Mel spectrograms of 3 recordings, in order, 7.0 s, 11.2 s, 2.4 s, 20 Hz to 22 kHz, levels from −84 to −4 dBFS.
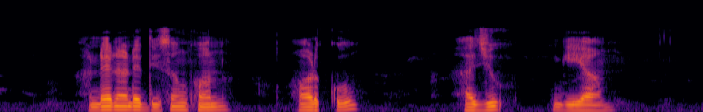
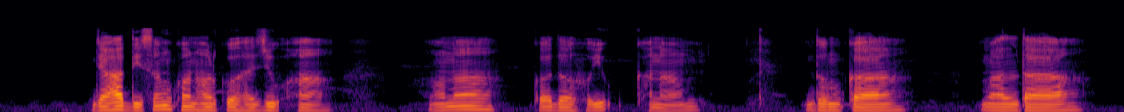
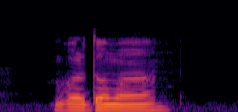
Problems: none marked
